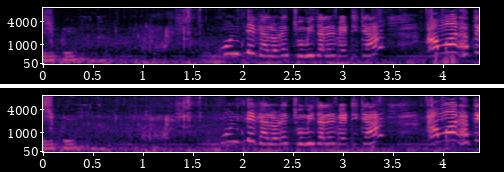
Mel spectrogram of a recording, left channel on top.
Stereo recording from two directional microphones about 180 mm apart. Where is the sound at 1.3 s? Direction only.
15° left (ahead or behind).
